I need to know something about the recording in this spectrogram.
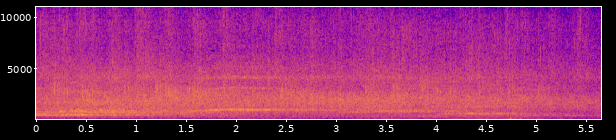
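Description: A crowd applauds steadily for the speaker's leader, a dense wash of clapping hands that stays loud and even for several seconds before easing off slightly at the end, with a few faint voices mixed in.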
